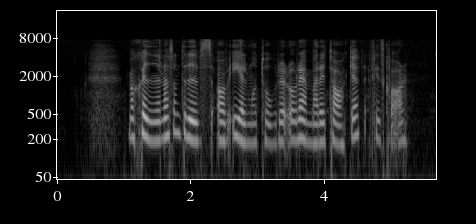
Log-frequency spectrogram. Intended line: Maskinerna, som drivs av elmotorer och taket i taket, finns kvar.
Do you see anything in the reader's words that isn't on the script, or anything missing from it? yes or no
yes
